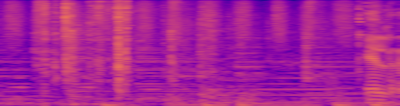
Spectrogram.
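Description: Background music with a few light knocks on a wooden cutting board as a piece of beef tenderloin is handled.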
